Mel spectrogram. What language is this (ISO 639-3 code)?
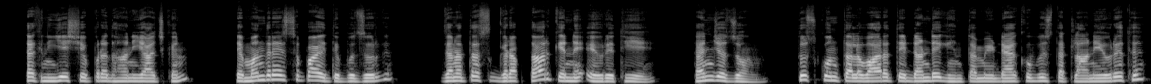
bhd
